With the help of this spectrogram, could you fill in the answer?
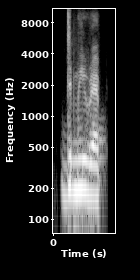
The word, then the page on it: demirep: Indian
